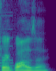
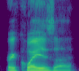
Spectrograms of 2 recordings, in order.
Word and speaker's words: Rayquaza: It's Rayquaza. Still doesn't feel right. I'm trying, but Yeah, exactly. You're God forbid. Rayquaza. Yeah. Pokemon put out the official pronunciation. It's qu Rayquaza.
